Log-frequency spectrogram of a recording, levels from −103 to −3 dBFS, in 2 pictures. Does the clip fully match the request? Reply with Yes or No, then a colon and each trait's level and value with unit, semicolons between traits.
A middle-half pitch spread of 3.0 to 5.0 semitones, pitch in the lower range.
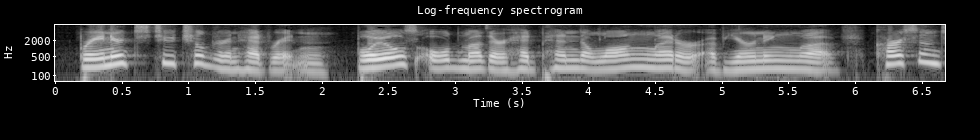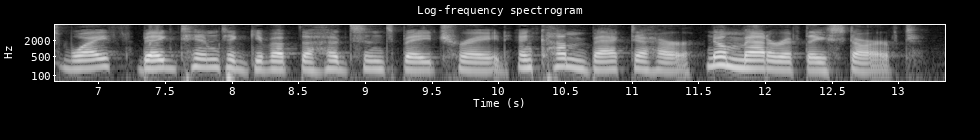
No: average, 3.4 semitones; medium, 180 Hz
